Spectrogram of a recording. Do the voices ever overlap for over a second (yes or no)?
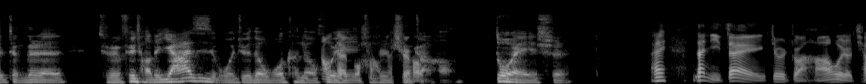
yes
